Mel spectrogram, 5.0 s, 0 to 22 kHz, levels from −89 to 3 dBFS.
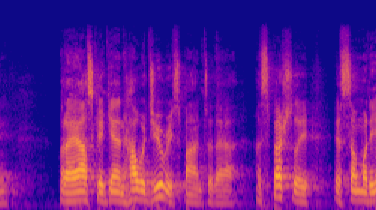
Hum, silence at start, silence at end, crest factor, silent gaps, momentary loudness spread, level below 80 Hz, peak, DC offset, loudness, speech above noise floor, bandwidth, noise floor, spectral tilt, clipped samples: none; 0 s; 0 s; 18 dB; none; 15 LU; -60 dBFS; -4 dBFS; under 0.1%; -21 LUFS; 43 dB; 14 kHz; -64 dBFS; -3 dB/octave; under 0.1%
